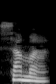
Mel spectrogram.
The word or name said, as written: sama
